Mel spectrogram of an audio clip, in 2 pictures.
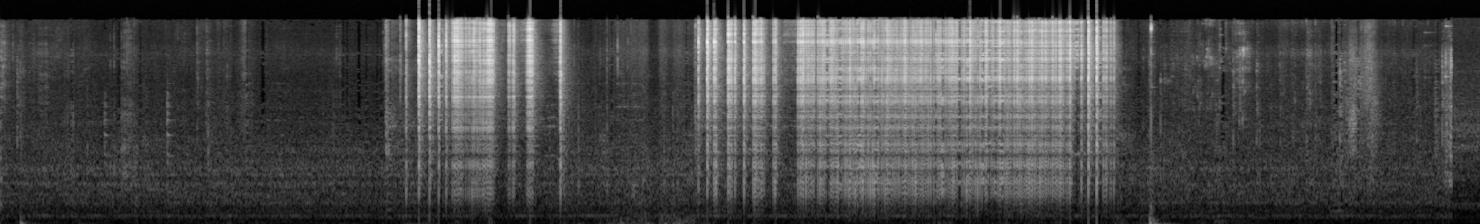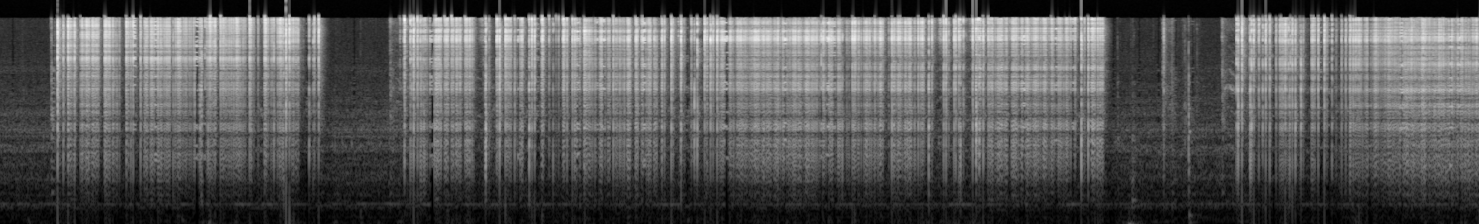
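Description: MIG welding arc crackling in a series of runs a few seconds long with short pauses between, starting about four seconds in. The beads are laid on a steel bracket whose paint was not ground off.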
